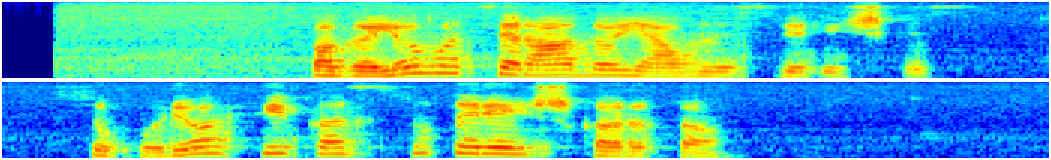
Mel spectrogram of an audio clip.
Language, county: Lithuanian, Panevėžys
